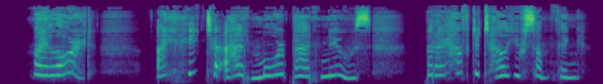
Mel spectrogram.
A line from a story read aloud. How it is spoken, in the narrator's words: Mariah whispered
